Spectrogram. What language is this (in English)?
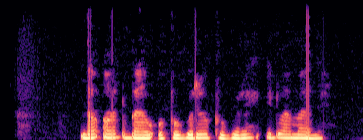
Luo (Kenya and Tanzania)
